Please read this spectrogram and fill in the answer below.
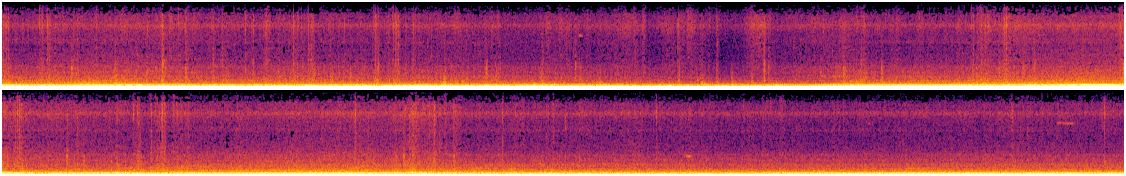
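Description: Car engine and road rumble heard from inside the cabin while driving. The engine note rises and falls with speed: it eases off to its quietest about nine seconds in, climbs to its loudest about fourteen seconds in, then settles into a steady cruise.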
